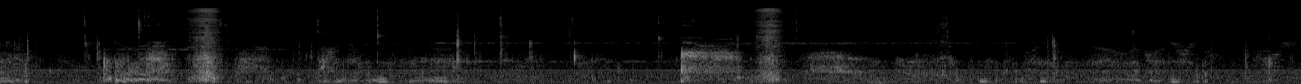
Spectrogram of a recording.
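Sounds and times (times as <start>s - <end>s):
person chewing: 0.0s - 8.1s.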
